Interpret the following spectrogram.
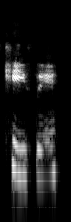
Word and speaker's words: Casey: Cassie, I hope I pronounced your name correctly. You're being promoted to panelist. Yes, it's Casey.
